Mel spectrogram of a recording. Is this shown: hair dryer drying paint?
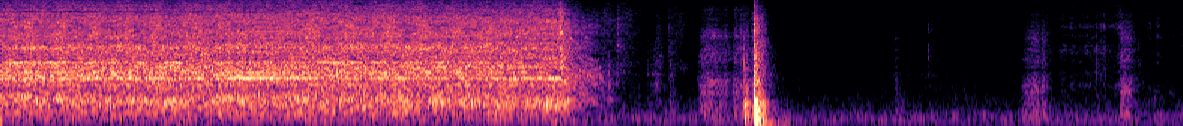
yes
